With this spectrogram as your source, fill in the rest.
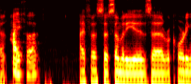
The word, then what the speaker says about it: Haifa: Uh allegedly missile strike in Haifa, Israel or Hafa? I don't know how you pronounce that. Haifa.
